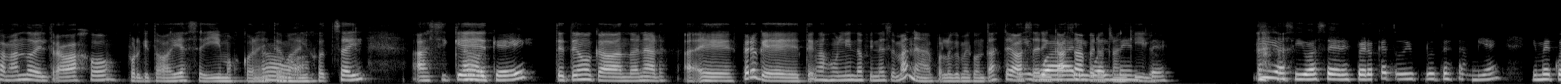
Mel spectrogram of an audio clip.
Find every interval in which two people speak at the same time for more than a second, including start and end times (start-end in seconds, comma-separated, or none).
10.1-11.6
